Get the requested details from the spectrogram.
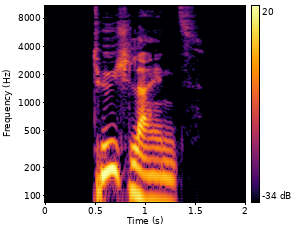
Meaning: genitive singular of Tüchlein
- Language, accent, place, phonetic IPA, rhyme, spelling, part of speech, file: German, Germany, Berlin, [ˈtyːçlaɪ̯ns], -yːçlaɪ̯ns, Tüchleins, noun, De-Tüchleins.ogg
